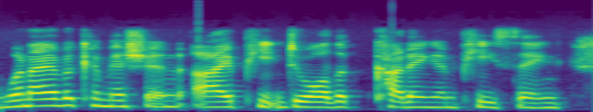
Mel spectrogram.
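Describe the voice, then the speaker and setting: The woman has a normal speaking voice. Pitch moves in an ordinary way as she talks. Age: 40s. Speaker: quilt designer. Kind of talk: interview.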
